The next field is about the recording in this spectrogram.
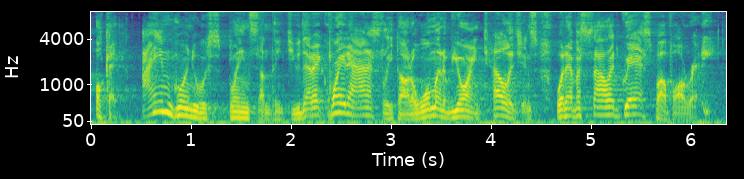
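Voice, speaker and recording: An actor playing a vain, foul-mouthed corrupt American politician in a video game, with a pompous, swaggering delivery. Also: male voice, medium pitch, a bit bright. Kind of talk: video game character acting. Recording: long reverb.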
